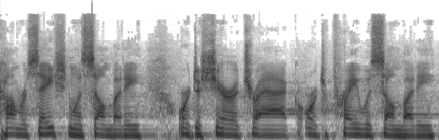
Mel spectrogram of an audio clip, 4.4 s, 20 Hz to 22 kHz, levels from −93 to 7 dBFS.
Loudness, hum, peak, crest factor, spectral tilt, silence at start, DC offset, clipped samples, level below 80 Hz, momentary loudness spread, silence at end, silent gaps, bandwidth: -14 LUFS; none; 0 dBFS; 16 dB; -3.5 dB/octave; 0 s; under 0.1%; under 0.1%; -46 dBFS; 7 LU; 0 s; none; 16 kHz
